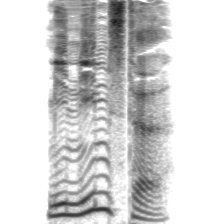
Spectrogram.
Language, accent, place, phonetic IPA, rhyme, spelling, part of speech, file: German, Germany, Berlin, [miˈniːmstə], -iːmstə, minimste, adjective, De-minimste.ogg
- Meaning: inflection of minim: 1. strong/mixed nominative/accusative feminine singular superlative degree 2. strong nominative/accusative plural superlative degree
